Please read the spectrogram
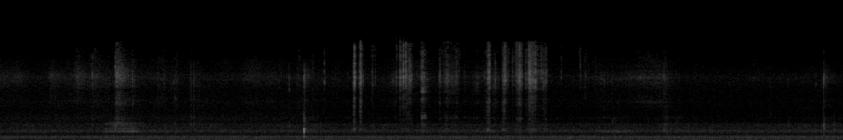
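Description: Breville Dual Boiler espresso machine humming quietly and steadily, a low hum joining in about a second in, with a single sharp click about three seconds in.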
